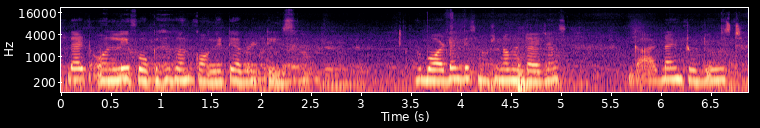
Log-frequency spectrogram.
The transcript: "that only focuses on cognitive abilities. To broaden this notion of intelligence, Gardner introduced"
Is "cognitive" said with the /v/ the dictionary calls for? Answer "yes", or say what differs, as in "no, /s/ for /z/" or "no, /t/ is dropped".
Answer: no, /v/ is dropped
